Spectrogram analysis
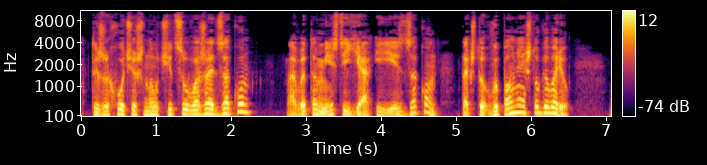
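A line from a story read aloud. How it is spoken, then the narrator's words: Sly voice. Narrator (Russian): он лишь хитрым голосом ответил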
